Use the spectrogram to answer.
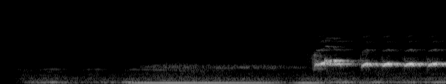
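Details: A four-month-old zebra dove gives a clear, mellow, bubbling coo of rapid repeated notes in the last second and a half, after a stretch of low hum.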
